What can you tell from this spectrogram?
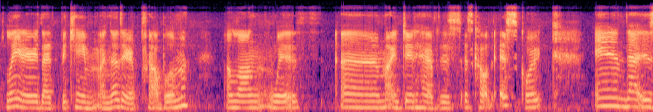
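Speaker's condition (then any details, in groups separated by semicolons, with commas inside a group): Cerebral palsy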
